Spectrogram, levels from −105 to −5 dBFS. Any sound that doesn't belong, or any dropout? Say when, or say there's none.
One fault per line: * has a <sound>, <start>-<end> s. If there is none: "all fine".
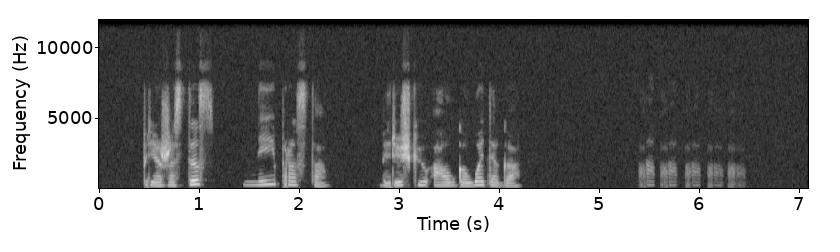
* has a laugh, 5.4-6.5 s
